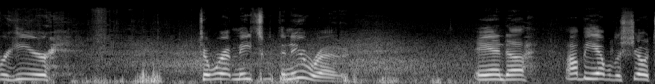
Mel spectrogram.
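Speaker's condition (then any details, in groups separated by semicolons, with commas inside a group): No condition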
